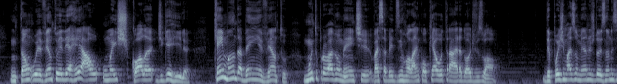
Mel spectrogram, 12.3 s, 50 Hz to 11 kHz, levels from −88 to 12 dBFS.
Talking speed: 160 wpm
